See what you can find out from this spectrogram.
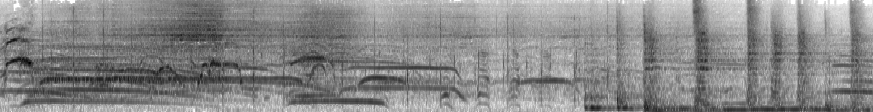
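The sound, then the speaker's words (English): Many children shriek and whoop excitedly together as they race down a long zip line, overlapping high-pitched cries swelling and falling like an outdoor crowd cheering. Toward the end, a rhythmic thumping beat starts underneath. “But in the end, they all scream with exhilaration as they race down the long zip line at the end.”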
